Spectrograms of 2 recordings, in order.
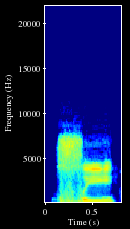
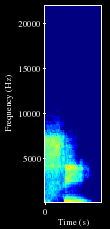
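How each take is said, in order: First: The s sound is heavy and emphatic. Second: The s sound is light and plain. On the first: The speaker calls it right. "Kalau si berarti sod dan di situ sod" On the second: The speaker calls it wrong. "Bukan si"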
